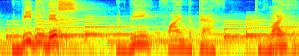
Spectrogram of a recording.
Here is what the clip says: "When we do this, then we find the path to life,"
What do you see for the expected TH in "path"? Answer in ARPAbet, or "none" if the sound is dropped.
TH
